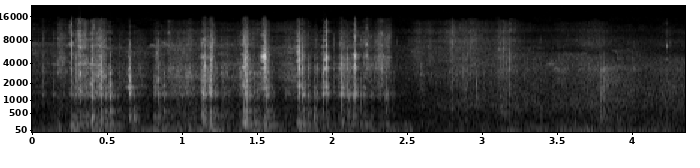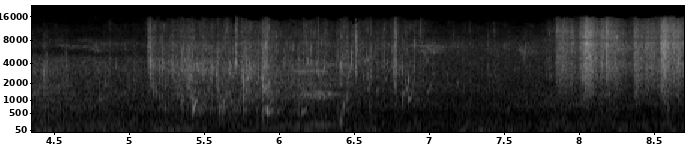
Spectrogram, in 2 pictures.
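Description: A hooked redfin perch being reeled in and landed: a flurry of quick, irregular splashes and clicks over the first couple of seconds, then softer scuffing and rustling, with a looser second flurry about five seconds in.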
